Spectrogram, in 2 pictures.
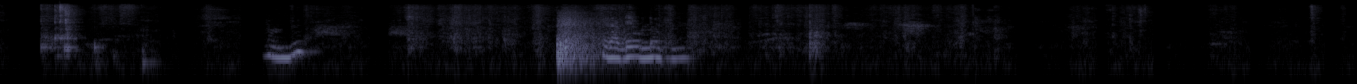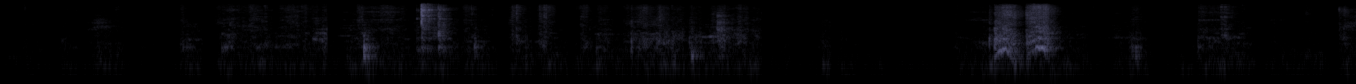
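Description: Stiff fabric rustles and crinkles as hands handle it.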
